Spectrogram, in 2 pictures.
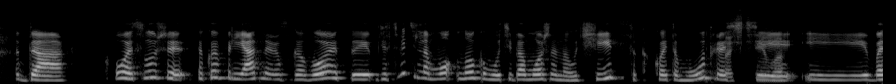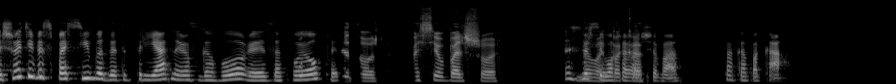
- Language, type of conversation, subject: Russian, podcast, Как ты выстраиваешь доверие в разговоре?
- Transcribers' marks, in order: tapping; chuckle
